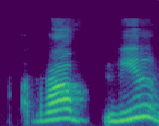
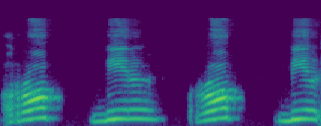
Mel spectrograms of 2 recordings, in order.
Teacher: Padahal semestinya bukan membulatkan bibir, melainkan menaikkan pangkal lidah.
